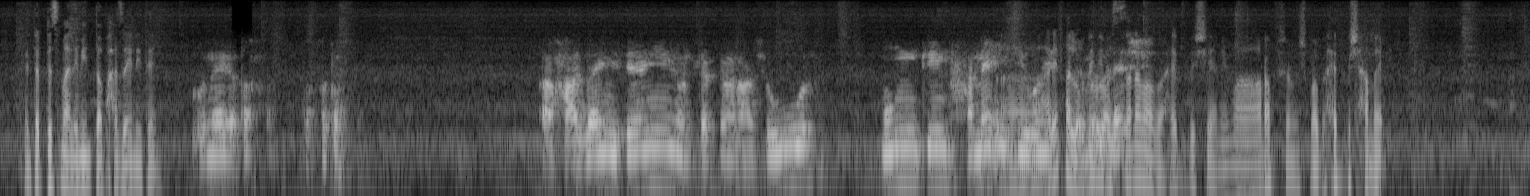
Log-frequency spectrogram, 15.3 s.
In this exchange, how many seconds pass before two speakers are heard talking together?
9.9 s

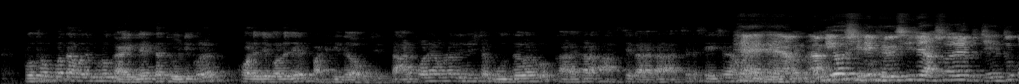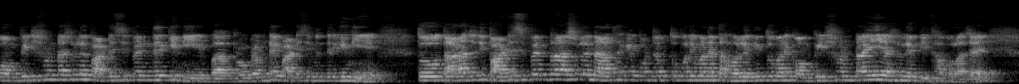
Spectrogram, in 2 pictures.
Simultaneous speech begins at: 7.3 s

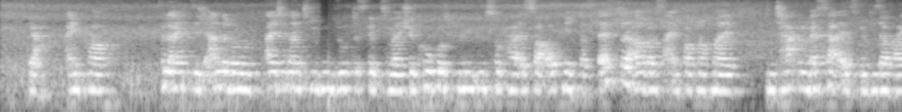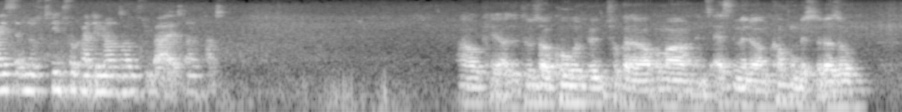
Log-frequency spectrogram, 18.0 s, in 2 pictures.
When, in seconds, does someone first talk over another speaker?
none

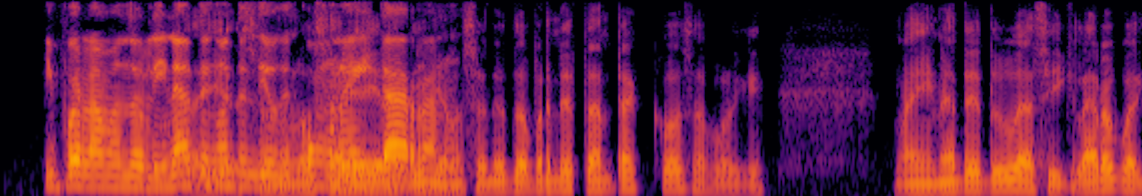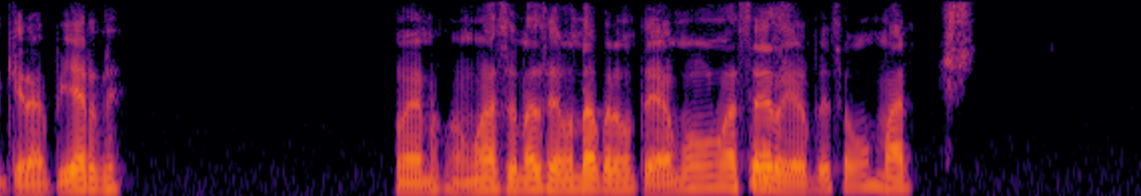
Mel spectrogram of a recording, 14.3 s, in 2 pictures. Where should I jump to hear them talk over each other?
1.1 s

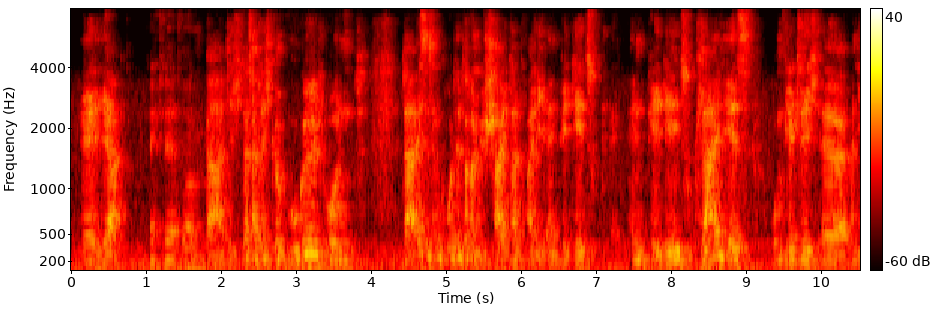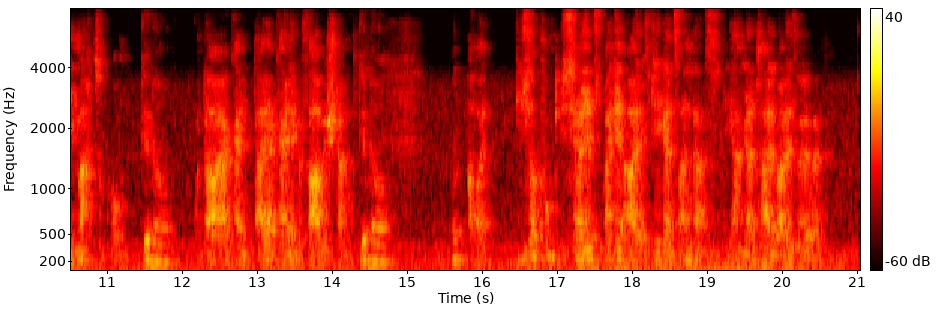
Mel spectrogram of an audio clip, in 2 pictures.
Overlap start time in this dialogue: none

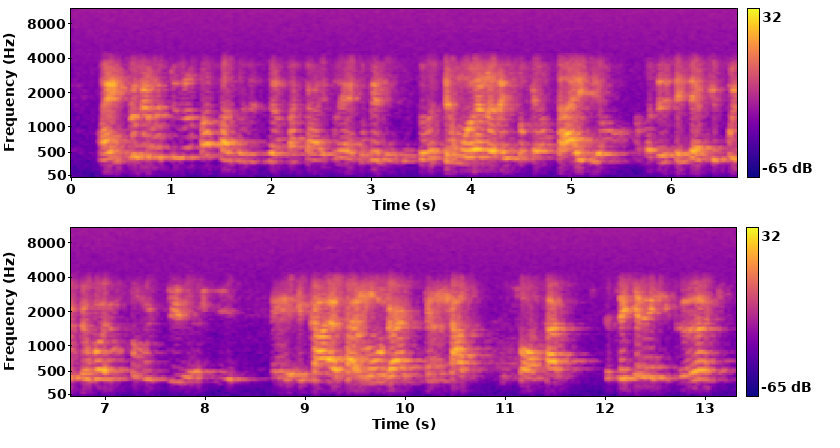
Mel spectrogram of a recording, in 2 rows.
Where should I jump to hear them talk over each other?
8.9 s

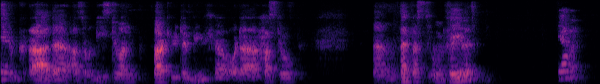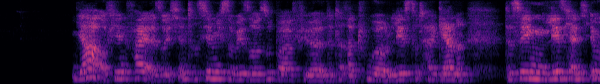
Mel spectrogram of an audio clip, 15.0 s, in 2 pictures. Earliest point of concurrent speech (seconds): none

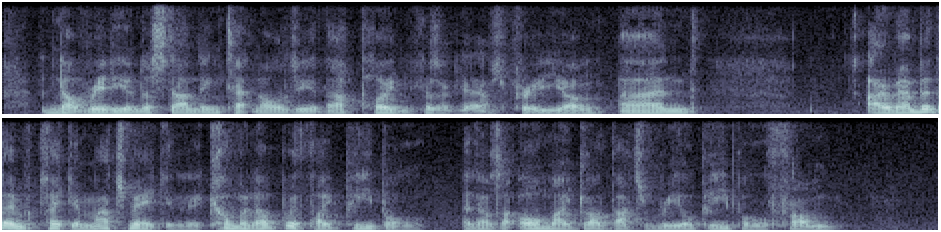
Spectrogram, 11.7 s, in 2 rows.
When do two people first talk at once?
none

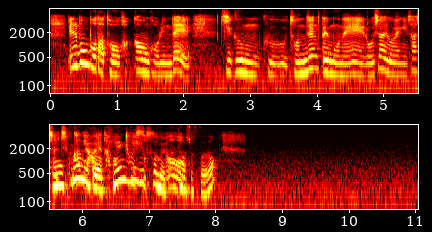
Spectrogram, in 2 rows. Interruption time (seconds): 5.6 s

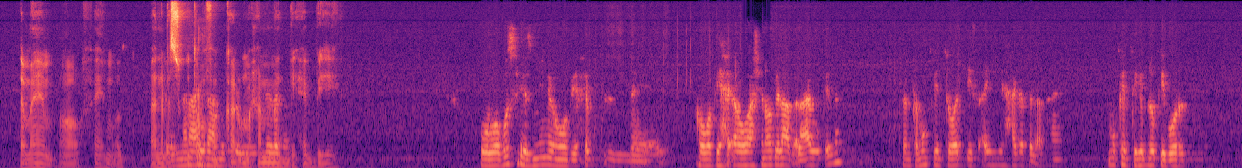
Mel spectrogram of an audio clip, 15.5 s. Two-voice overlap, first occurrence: 2.1 s

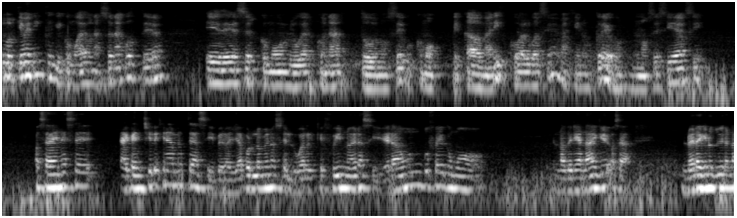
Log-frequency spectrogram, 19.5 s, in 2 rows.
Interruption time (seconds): none

